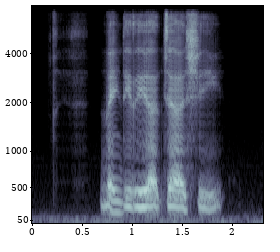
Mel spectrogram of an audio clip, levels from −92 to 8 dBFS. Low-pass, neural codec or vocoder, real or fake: 7.2 kHz; autoencoder, 22.05 kHz, a latent of 192 numbers a frame, VITS, trained on many speakers; fake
